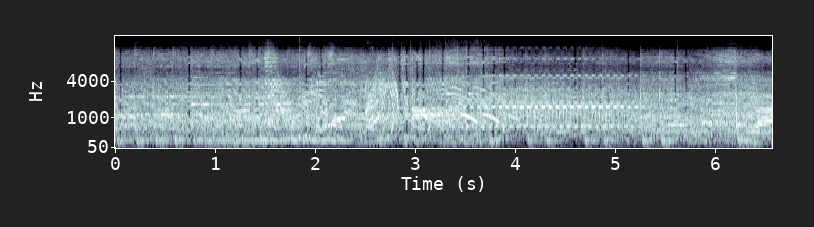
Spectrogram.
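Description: Pachislot slot machine electronic music and sound effects over the din of a pachinko hall, with a held electronic tone in the middle.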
